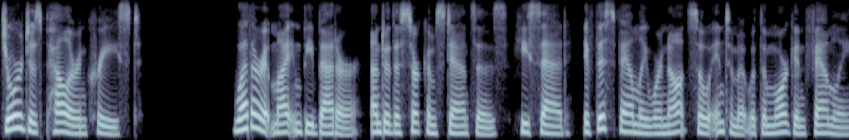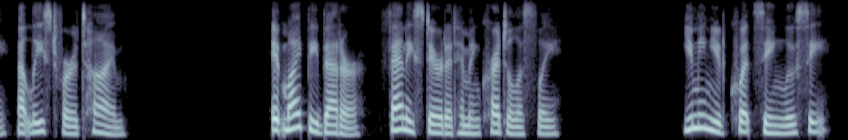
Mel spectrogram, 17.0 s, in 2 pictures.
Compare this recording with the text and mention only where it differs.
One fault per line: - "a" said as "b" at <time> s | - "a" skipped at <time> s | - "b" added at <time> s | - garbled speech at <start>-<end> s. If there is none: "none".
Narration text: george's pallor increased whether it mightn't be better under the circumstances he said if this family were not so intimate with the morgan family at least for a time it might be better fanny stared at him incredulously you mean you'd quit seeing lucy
none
